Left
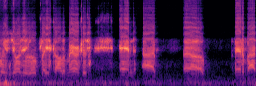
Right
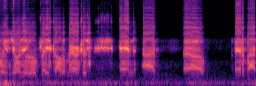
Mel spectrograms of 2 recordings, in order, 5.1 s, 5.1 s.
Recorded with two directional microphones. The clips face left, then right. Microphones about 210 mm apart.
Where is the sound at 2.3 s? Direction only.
30° right (ahead or behind).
